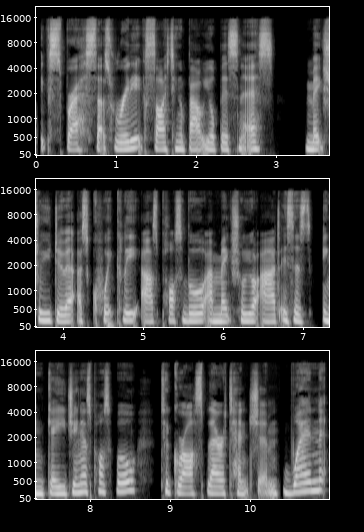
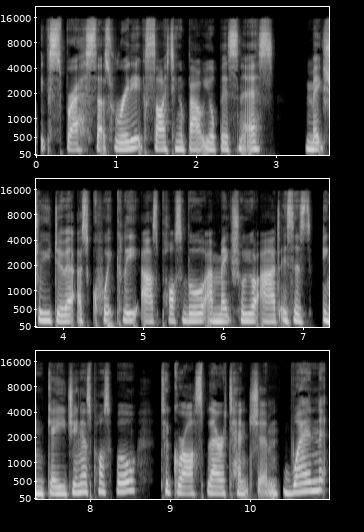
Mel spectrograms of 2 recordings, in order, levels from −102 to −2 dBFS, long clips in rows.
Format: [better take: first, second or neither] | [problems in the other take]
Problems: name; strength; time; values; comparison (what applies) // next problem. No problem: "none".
neither | none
